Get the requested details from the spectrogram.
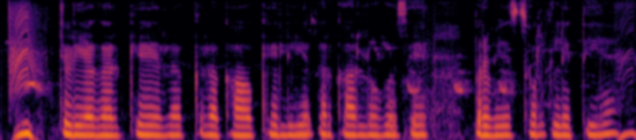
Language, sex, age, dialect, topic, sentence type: Hindi, female, 18-24, Awadhi Bundeli, banking, statement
